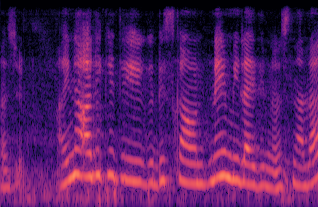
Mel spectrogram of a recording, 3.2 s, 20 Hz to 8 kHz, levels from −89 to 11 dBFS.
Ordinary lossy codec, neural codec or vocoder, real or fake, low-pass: none; vocoder, 22.05 kHz, 80 mel bands, WaveNeXt; fake; 7.2 kHz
